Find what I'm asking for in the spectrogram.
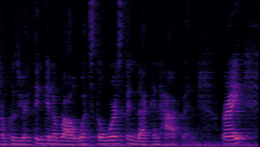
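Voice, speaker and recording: A woman's pitch varies in an ordinary way amid audible room echo and noticeable background noise. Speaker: social worker and vlogger. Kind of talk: casual vlog talk. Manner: fast.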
